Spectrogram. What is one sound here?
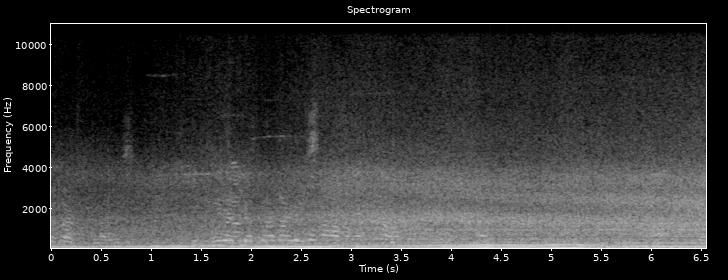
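A car engine revs up and down.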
